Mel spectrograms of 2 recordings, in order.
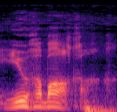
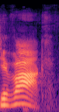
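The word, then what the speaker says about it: Yhwach: That's not how. – It's Yavok. Okay, Yavok.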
